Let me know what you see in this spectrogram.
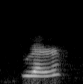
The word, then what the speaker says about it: Brer: Yes, it's Moat Brer. It's M-O-T-H. Last name is spelled B-R-E-R.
